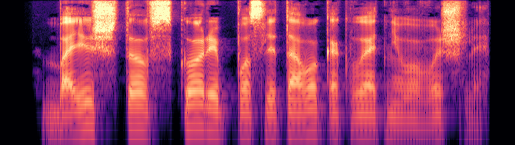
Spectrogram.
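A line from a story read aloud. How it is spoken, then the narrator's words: Gloomy reply. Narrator (Russian): мрачно ответил Блант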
